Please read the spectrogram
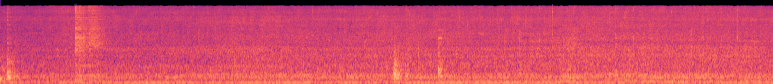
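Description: Chopped onions, tomatoes and green chillies sizzling steadily in hot oil in a frying pan, with a sharp click about a second in and two lighter ticks near the middle.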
